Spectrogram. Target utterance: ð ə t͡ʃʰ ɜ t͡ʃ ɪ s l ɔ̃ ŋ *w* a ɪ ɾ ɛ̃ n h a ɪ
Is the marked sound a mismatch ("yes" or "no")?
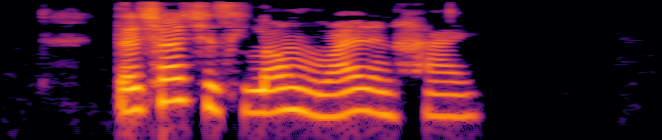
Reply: no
